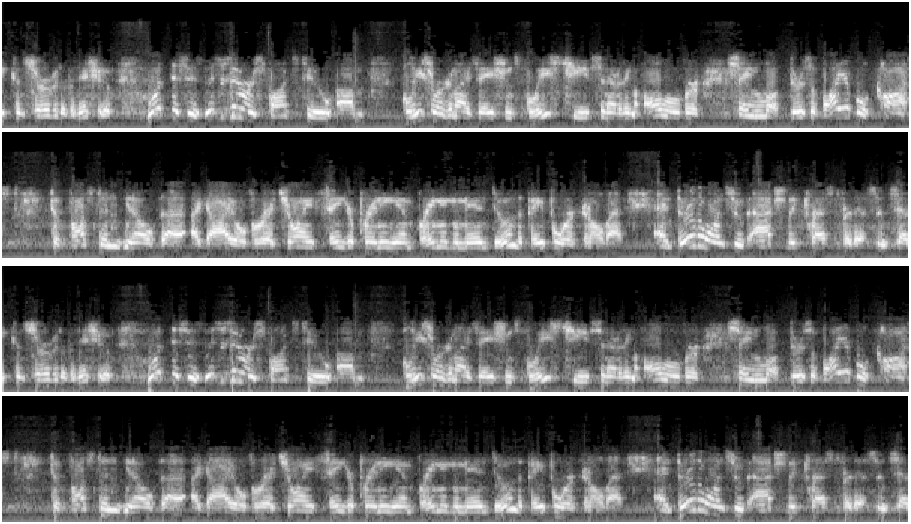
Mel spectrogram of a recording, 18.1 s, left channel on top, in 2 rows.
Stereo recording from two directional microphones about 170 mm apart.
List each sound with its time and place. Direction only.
0.1 s speech: 25° left (ahead or behind)
6.6 s speech: 40° left (ahead or behind)
6.8 s speech: 25° left (ahead or behind)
